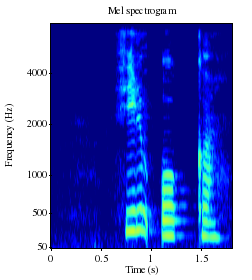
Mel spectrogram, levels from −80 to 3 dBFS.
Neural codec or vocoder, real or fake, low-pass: none; real; 7.2 kHz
